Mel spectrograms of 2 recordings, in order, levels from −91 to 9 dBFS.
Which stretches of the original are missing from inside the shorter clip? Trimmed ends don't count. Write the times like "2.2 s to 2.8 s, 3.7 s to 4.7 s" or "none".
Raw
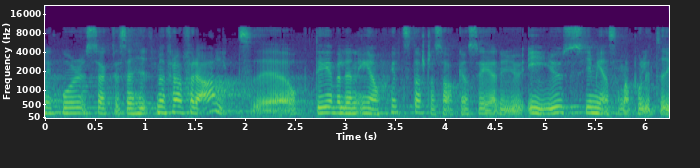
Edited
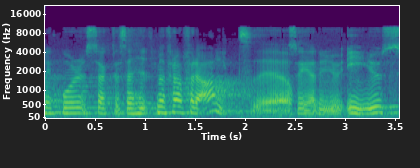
2.4 s to 4.2 s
